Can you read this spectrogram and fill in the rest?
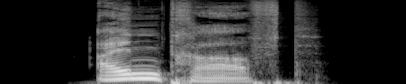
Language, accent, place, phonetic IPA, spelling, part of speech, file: German, Germany, Berlin, [ˈaɪ̯nˌtʁaːft], eintraft, verb, De-eintraft.ogg
- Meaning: second-person plural dependent preterite of eintreffen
